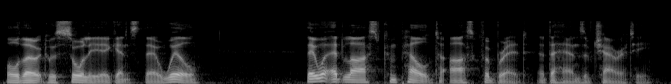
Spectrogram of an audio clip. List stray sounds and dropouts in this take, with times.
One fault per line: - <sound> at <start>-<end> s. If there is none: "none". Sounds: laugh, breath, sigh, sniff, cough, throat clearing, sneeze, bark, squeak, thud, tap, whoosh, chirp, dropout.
none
